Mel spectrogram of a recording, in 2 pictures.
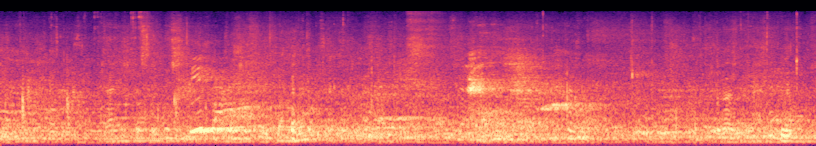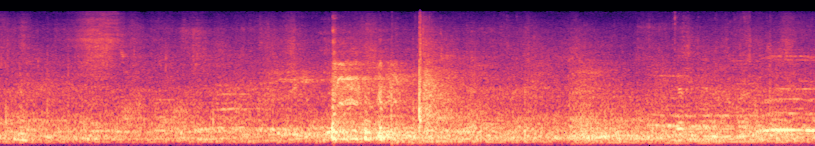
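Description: A crowd of men and women chatter nearby in an echoing hall.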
